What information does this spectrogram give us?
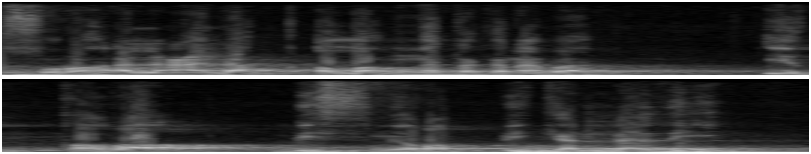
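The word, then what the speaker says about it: اقرأ: alalaq Allah mengatakan apa Iqra bismibbik q itu Hamzah di ujungnya itu bukan Ain Adapun surah alqariah itu Ain bukan Hamzah Dan kita pun harus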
